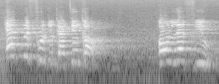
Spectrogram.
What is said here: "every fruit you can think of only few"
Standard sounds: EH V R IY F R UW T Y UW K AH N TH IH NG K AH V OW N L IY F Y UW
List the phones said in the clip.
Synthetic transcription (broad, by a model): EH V R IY F R UW T Y UW K AH N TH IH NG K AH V OW N L IY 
